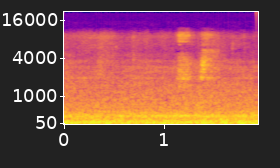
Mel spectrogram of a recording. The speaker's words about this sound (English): This fucking truck.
